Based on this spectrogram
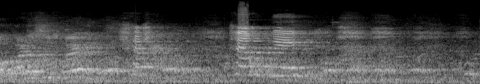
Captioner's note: panting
